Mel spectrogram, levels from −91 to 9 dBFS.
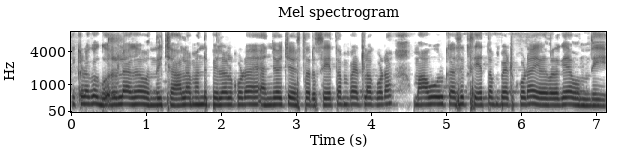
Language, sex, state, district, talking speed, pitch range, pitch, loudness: Telugu, female, Andhra Pradesh, Srikakulam, 160 wpm, 210-225 Hz, 220 Hz, -12 LUFS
